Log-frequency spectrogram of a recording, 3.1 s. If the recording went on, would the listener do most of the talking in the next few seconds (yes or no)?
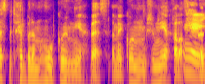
yes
